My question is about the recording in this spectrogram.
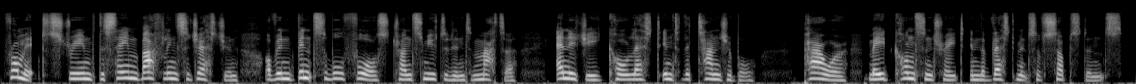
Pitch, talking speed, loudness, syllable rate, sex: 230 Hz, 135 wpm, -19 LUFS, 5.4 syllables/s, female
